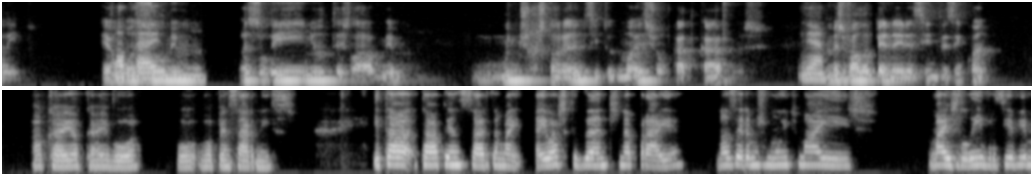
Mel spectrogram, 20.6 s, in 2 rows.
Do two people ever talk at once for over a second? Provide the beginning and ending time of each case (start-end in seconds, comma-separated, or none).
none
